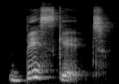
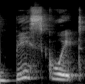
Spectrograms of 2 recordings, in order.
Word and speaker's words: biscuit: For example, biscuit. So I hear this pronounced as biscuit a lot, but remove that u.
